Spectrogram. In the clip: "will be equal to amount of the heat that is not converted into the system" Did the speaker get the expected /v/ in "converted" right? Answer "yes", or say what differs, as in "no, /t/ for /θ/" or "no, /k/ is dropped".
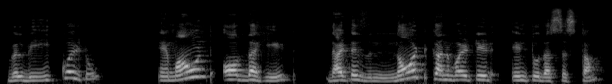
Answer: yes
